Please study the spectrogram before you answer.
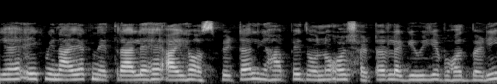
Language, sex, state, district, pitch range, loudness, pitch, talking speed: Hindi, female, Chhattisgarh, Bilaspur, 210-235 Hz, -17 LUFS, 220 Hz, 215 wpm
